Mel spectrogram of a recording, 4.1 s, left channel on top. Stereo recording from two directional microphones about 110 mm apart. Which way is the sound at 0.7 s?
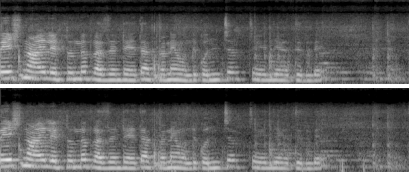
Centre (ahead or behind).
